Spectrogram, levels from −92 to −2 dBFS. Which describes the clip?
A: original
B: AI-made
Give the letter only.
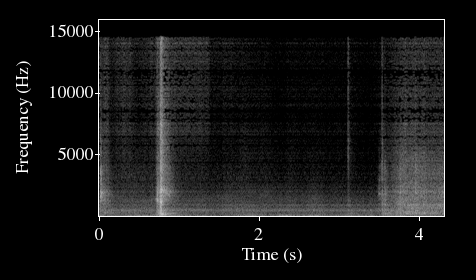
B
